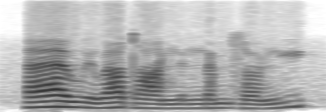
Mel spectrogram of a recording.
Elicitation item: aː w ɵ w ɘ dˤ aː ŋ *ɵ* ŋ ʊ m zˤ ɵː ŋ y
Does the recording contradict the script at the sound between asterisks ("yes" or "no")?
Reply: no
